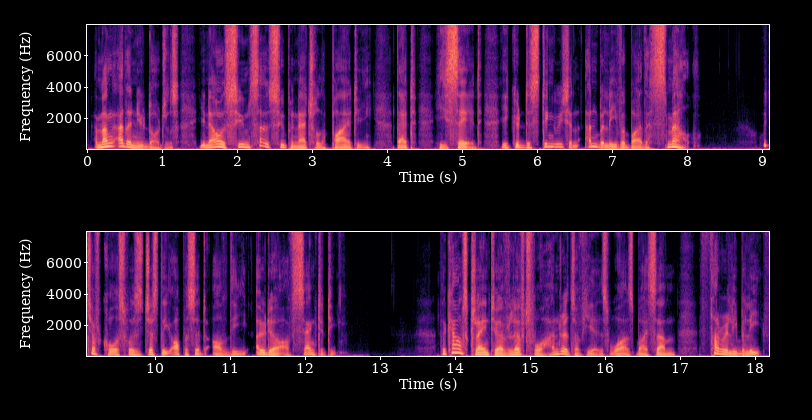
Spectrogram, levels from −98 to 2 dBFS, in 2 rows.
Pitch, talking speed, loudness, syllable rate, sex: 115 Hz, 160 wpm, -20 LUFS, 5.6 syllables/s, male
